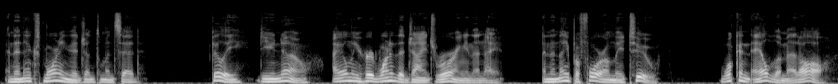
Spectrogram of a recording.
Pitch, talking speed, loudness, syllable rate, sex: 120 Hz, 245 wpm, -16 LUFS, 6.8 syllables/s, male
